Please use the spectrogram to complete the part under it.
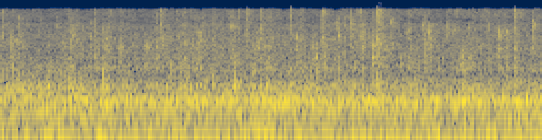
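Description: Garlic frying in a pan for a village-style drumstick and garlic thokku, a steady, dense sizzle and crackle that holds at an even level throughout with no voices.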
